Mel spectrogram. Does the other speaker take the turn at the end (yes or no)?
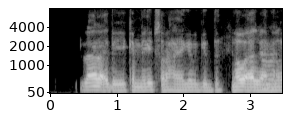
no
